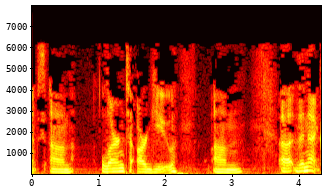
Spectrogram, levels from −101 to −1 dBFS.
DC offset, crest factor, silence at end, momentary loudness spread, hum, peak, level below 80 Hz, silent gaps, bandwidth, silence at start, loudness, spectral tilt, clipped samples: under 0.1%; 14 dB; 0 s; 12 LU; none; -4 dBFS; -40 dBFS; none; 6.4 kHz; 0 s; -18 LUFS; -7.5 dB/octave; under 0.1%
